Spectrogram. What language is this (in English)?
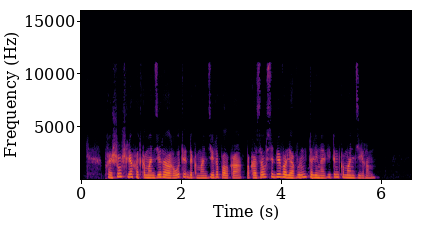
Belarusian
